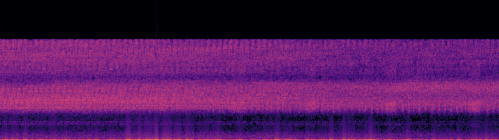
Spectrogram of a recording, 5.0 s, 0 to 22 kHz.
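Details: Dense, even, sizzling drone of summer cicadas in suburban Nisshin, Aichi Prefecture, Japan, around 1 PM on 28 July 2021, steady throughout, over a low rumble of steps and breeze.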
